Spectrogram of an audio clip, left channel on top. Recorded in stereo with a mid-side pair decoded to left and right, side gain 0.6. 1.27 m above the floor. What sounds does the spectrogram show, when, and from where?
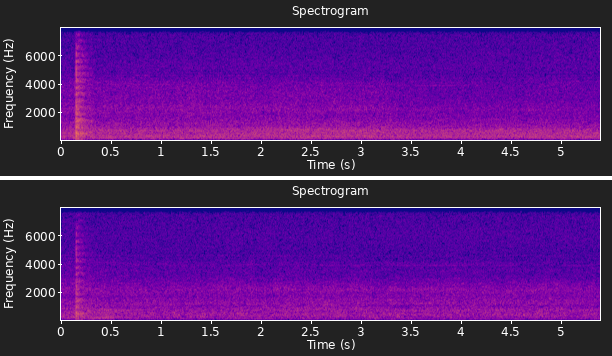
0.1 s a drawer: 40° left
